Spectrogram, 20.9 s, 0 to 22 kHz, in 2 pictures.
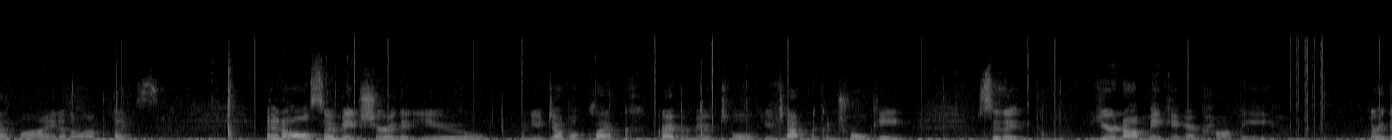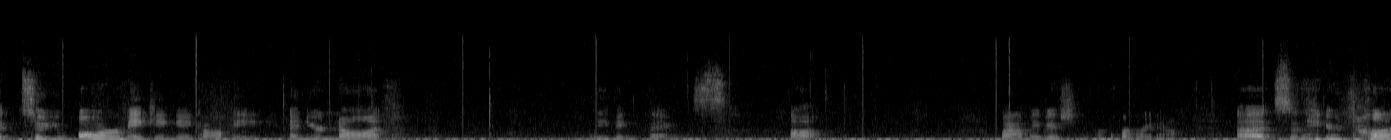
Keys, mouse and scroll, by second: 0.4 shift+middle click, 1.0-1.6 scroll down 1, 2.4 click, 3.7 m, 4.4 click, 6.2 middle click, 7.4 shift+middle click, 8.3-9.8 scroll up 1, 9.8 click, 10.2-12.9 scroll up 1, 13.1 click.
